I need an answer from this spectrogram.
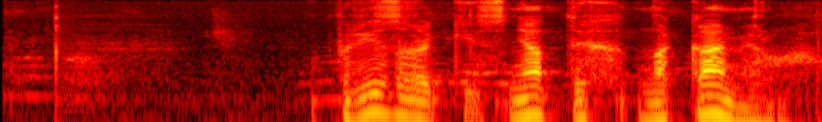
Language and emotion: Russian, neutral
